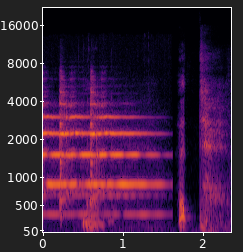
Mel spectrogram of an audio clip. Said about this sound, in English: Do you have the bell? At least can you get that obnoxious sound?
